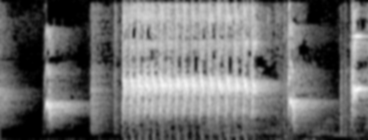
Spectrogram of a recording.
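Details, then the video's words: Cucak cungkok bulbul song used to tutor magpie robins: a lone falling whistle, then a fast, even, buzzy trill of about a second and a half, and further whistled notes. "Cucak Cungkok Gacor ‼️ Cocok untuk masteran burung murai batu"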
